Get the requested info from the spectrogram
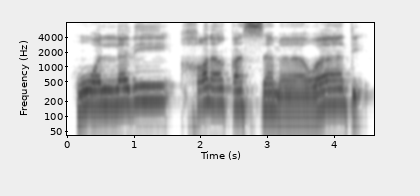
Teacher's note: هو الذي خلق السماوات، خا کو موٹا ادا کریں گے، لام کو نون سے ادا کریں گے، قاف کو موٹا ادا کرتے ہوئے سین کے ساتھ ملانا ہے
